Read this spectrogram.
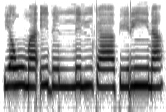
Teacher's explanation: لام حروف الادغام بغیر غنہ میں سے ہے تو ہم یہ تنوین کو لام میں ملا کے بغیر غنہ سے لیکن تشدید کے ساتھ یہ حکمے کو ادا کریں گے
